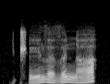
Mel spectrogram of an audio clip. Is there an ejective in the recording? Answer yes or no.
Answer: yes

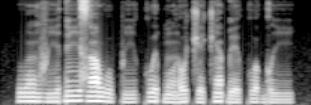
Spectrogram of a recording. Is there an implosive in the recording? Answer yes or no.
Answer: yes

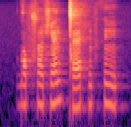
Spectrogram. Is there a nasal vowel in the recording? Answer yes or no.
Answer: yes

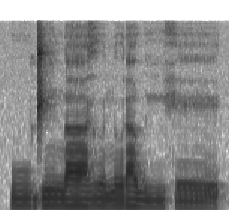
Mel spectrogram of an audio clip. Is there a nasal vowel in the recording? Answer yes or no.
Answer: yes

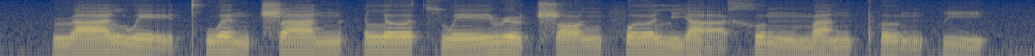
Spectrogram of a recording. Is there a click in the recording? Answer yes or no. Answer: no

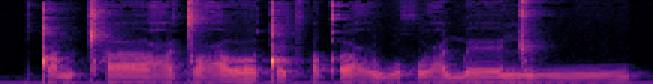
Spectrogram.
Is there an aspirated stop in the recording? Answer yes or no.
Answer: yes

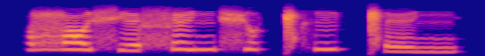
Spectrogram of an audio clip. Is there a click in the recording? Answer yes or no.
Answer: yes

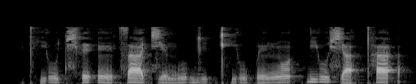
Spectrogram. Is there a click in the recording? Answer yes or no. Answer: no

